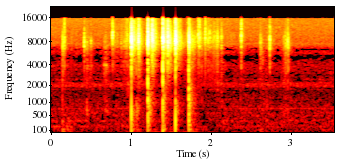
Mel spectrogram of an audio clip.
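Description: A sponge dabs paint onto a stencil with soft tapping sounds.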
